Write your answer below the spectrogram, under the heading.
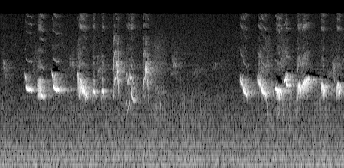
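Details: Grey-backed thrush singing a courtship song, probably for a second breeding: two bursts of clear, falling whistled phrases and short trills, the first near the start and the second after a pause of over a second, with quiet background.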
